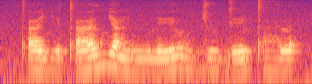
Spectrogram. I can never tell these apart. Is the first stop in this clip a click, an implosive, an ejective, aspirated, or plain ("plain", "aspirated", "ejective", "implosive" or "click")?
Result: ejective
